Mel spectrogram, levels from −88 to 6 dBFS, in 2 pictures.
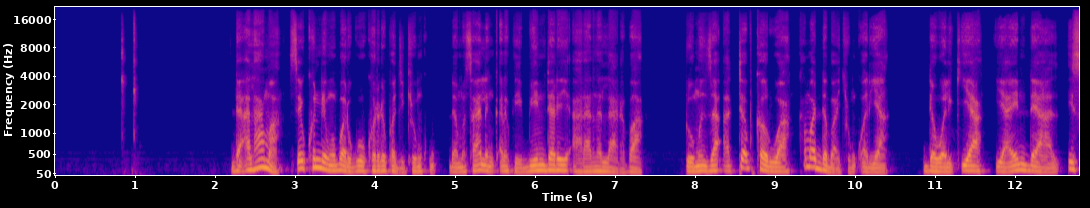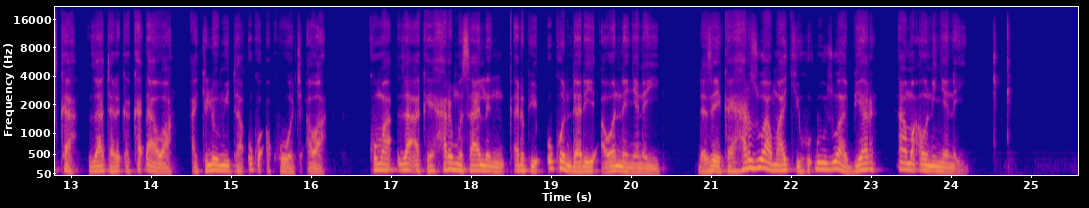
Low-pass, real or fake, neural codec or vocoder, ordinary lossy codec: none; fake; autoencoder, 48 kHz, 128 numbers a frame, DAC-VAE, trained on Japanese speech; none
